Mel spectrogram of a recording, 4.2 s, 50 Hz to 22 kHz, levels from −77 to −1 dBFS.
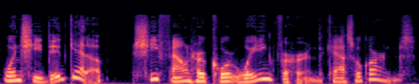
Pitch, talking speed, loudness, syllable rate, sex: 170 Hz, 230 wpm, -18 LUFS, 4.9 syllables/s, male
